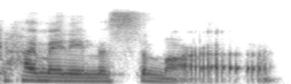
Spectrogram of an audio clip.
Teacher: So pitch wise, it's going down, but also energy wise, it's pooping out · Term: vocal fry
